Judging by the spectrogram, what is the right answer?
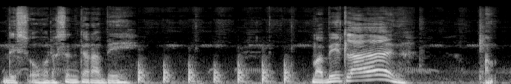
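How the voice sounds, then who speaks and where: A man's voice: sits low, wildly swooping pitch, slow, background noise, exaggerated voice. An actor playing a humble young working man, startled and questioning, in a radio drama. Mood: alarmed.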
